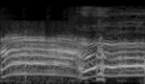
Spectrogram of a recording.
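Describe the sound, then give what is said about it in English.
A woman lets out one loud, sustained, angry yell lasting about a second and a half, strained, with her pitch wavering near the end and no other voices. “Yell for us.”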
